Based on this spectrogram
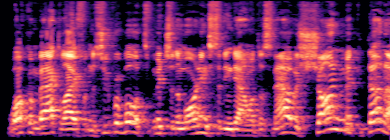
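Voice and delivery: upbeat live broadcast welcome; radio host voice. Retold or imitated. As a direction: announce it like a morning show host. Host's on-air radio intro.

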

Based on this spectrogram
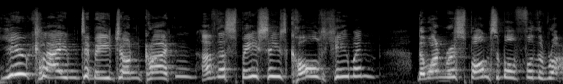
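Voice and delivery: high, squeaky accusing creature; Dobby. Acted. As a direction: accuse in a loud, high elfin voice. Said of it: "I'm doing Dobby".

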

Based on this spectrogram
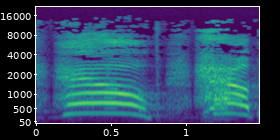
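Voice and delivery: high, drawn-out mock shout; retold cry for help. Man bolting after a four-wheel drive, loud high mock holler. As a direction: call after someone driving away, hammed-up and high. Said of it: "I'm bolting after this four-wheel drive going".

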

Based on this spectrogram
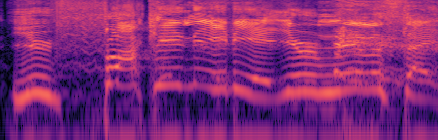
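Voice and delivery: hammed-up indignant telling-off; outraged berating. Bystanders berate the would-be hero doctor, mock outrage.

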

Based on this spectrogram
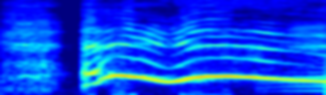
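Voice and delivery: high, loud mock falsetto; man doing a woman's voice. The host mocks how men fake women's voices, in a high, loud falsetto. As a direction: squeak it out like a man faking a lady. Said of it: "when men try to do a woman's voice".

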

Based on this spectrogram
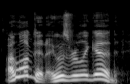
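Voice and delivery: high, bright enthusiasm; excited. Real, not acted. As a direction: gush about the movie. Enthusiastic verdict, much higher.

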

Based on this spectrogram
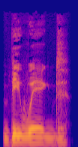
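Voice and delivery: ordinary talk

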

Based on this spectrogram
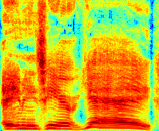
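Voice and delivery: high-pitched imitation of a cheering audience; mock crowd cheer, way up high; crowd freaking out. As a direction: mimic excited fans in a high, drawn-out voice. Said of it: "everybody freaks out".

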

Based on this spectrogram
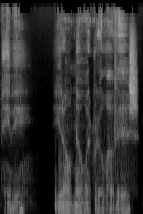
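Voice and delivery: low, slow gravelly menace; dark whisper behind you. A narrator's reading. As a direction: growl it from the shadows. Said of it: "deep, distorted, and gravelly".

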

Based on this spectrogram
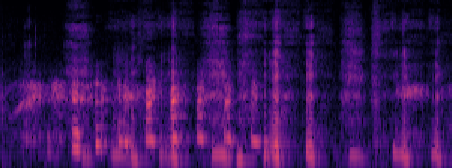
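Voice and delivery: high, bursting laughter; hearty laugh. Real, not acted. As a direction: laugh at your own story. Laughs at her own story.

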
